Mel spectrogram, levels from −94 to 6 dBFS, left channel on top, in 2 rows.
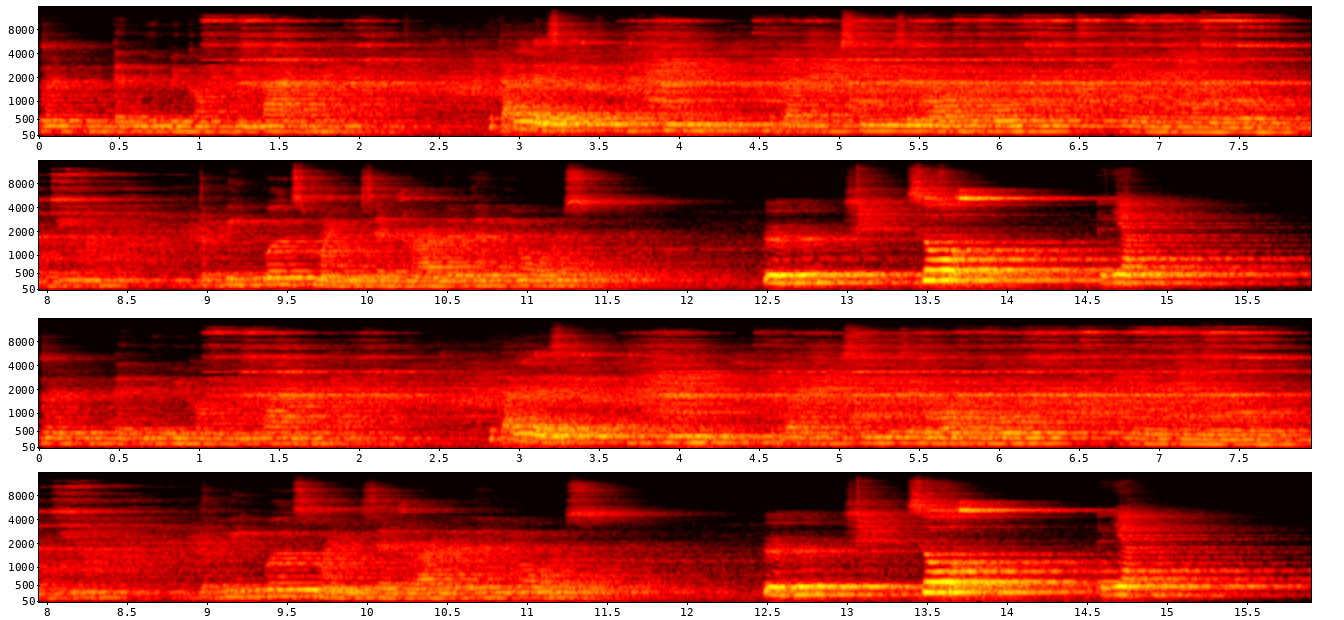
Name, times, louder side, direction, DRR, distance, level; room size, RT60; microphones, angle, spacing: voice 1, 0.0-2.0 2.4-2.5 2.8-3.2 3.7-8.2 8.8-11.4 13.4-13.8 14.7-14.8, left 1 dB, 70° left, -3 dB, 1.6 m, -35 dB
sound 1, 1.0-9.0, left 1 dB, 35° left, 1.4 m, -40 dB
voice 2, 3.0-3.3 12.5-13.8 14.6-14.8, equal, 5° left, -3 dB, 0.5 m, -25 dB
7.0 x 6.9 x 4.7 m, 2.8 s
head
